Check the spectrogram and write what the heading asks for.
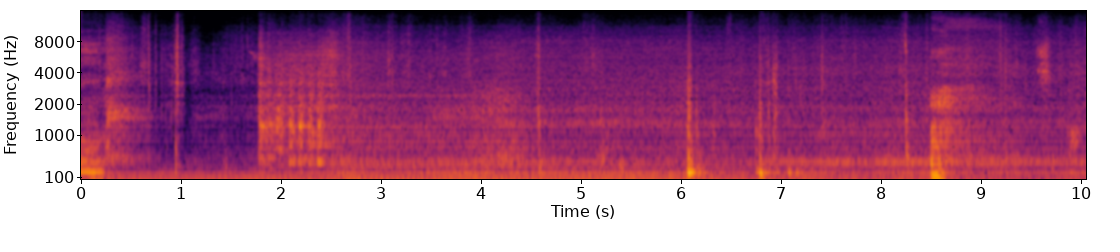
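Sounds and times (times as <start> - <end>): car engine idling: 0.0 - 10.0
dull knocks: 4.5 - 7.6.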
